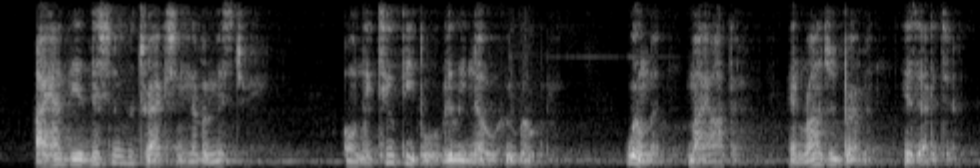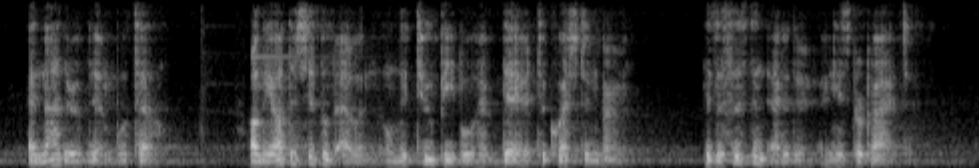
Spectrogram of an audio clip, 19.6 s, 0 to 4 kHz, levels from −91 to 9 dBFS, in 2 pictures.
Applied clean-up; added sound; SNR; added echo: neural separator model SepFormer DNS4.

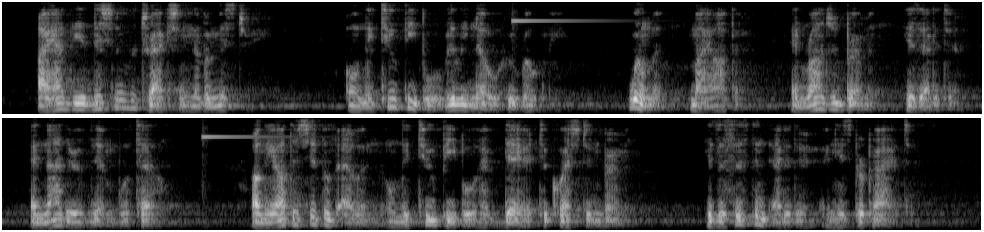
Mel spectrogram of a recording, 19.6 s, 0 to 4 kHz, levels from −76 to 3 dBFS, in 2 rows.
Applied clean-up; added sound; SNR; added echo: none; Glockenspiel; 15 dB; reverberation time 2.4 s.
